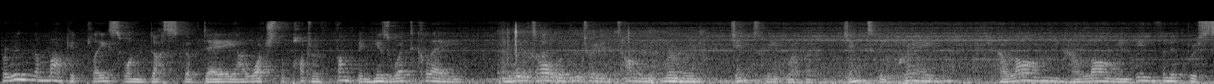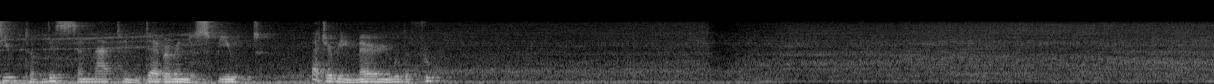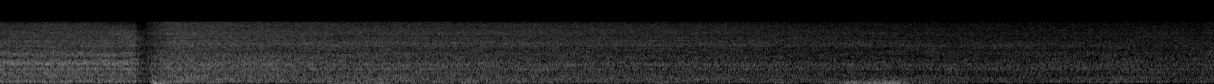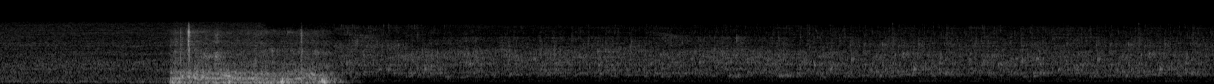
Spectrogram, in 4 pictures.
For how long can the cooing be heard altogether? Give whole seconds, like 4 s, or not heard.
4 s.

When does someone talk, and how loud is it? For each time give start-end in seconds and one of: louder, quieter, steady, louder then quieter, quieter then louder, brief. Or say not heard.
0.0-16.5 steady.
